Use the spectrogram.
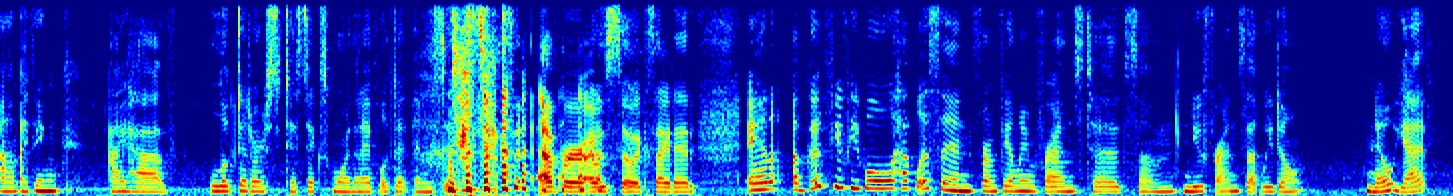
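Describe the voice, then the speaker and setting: A woman talks at a medium pitch and a moderate pace. Her intonation is lively. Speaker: podcast co-host. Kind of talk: casual podcast conversation.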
